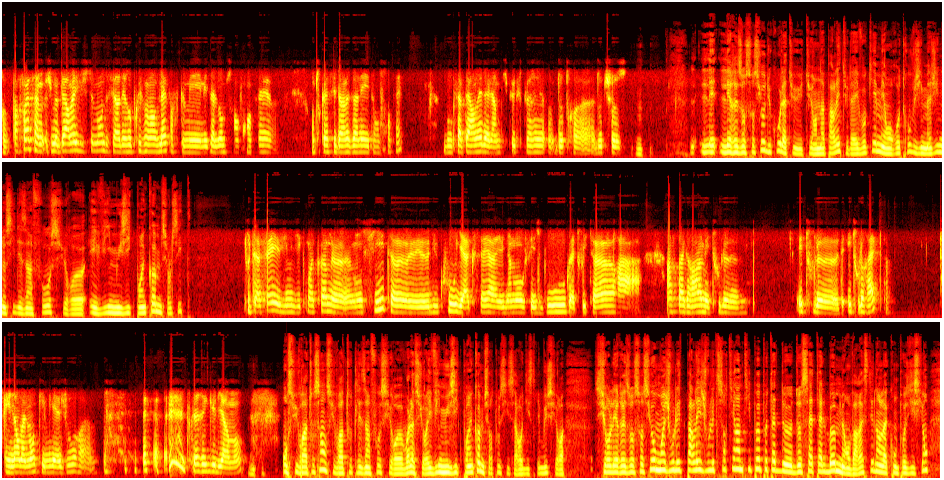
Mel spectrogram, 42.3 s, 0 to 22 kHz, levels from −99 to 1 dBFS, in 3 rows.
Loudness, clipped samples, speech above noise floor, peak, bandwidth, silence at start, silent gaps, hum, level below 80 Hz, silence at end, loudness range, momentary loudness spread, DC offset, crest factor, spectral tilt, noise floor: -15 LUFS; under 0.1%; 41 dB; 0 dBFS; 15 kHz; 0 s; none; none; -46 dBFS; 0 s; 5 LU; 12 LU; under 0.1%; 16 dB; -6 dB/octave; -56 dBFS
